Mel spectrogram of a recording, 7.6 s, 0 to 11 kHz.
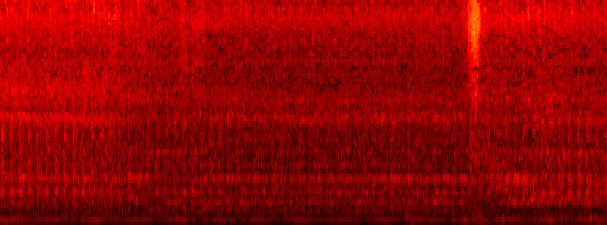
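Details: Toyota Corolla E150 idling very low and lumpy at about 400 rpm with a dull repetitive knock under a steady drone; the sound disappears as revs rise, source unclear.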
